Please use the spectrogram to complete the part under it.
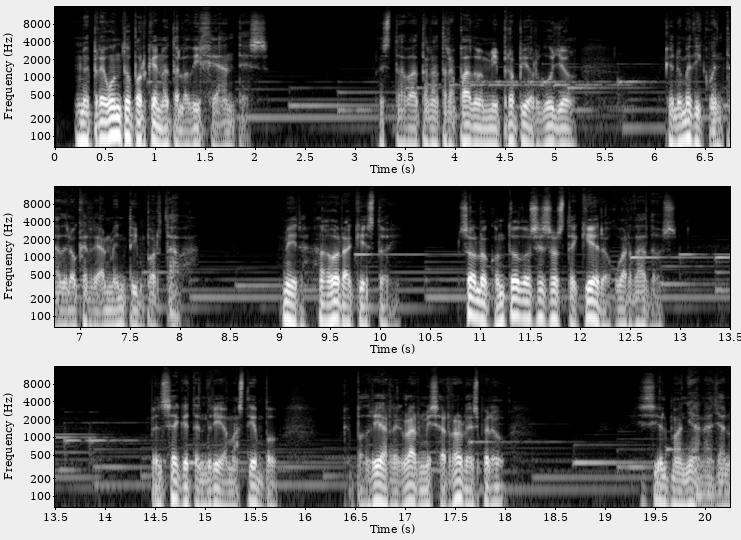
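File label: spanish podcasts, Spain; voice actor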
